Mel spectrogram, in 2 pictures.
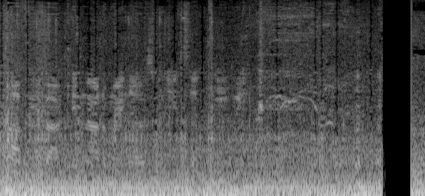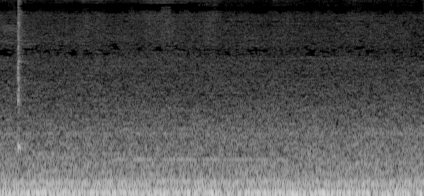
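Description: Steady low rumble of a car's engine and road noise heard inside the cabin. It drops out for a moment about four seconds in, then returns as the car drives along the road.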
